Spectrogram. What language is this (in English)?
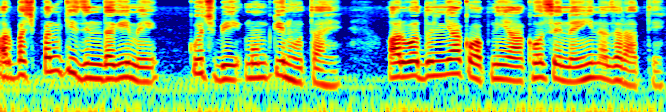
Urdu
